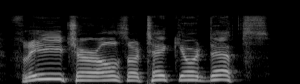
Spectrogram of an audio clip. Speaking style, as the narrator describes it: he cried out in a terrible voice

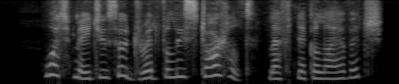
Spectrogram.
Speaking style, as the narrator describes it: she added, a little timidly

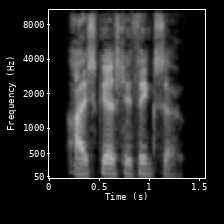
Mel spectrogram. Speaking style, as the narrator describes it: he replied coldly

